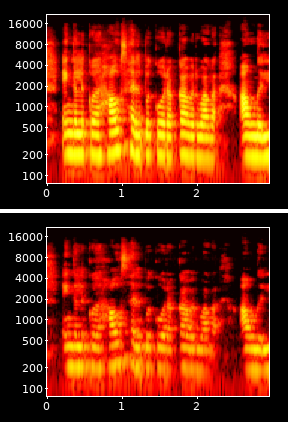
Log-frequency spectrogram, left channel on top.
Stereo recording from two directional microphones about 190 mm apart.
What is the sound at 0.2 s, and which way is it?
A woman's voice, 50° left (ahead or behind).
